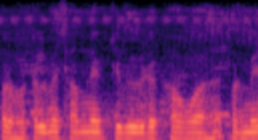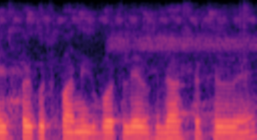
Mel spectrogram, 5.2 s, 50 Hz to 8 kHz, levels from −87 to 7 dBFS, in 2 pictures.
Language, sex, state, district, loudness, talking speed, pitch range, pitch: Hindi, male, Chhattisgarh, Jashpur, -23 LUFS, 245 wpm, 115-120 Hz, 115 Hz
